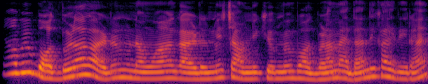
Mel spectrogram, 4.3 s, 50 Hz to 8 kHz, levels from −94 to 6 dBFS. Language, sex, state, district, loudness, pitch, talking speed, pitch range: Hindi, female, Bihar, Purnia, -29 LUFS, 195 Hz, 250 wpm, 180-235 Hz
